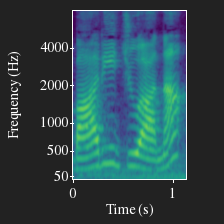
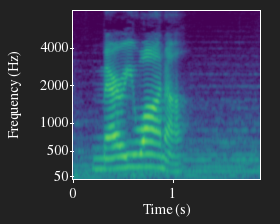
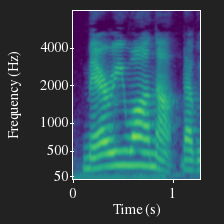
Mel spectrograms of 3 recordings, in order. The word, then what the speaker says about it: marijuana: 마리주아나? 아니요. 이걸 marijuana. 미국식 발음 marijuana라고 읽어요.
